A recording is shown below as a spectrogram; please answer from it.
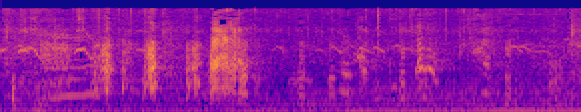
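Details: Village decoy red junglefowl calling in a few loud, broad, harsh bursts in the first second, then thinner chirps over a steady low hum.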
